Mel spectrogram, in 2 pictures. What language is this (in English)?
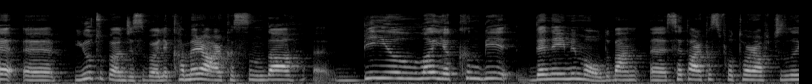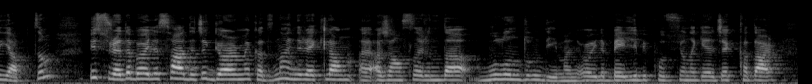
Turkish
